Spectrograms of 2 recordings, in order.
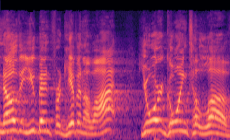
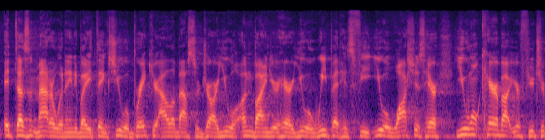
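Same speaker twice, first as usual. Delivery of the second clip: low, soft and intimate sermon voice; hushed preaching; 9 semitones lower, 6 dB quieter than usual. Acted. Preacher softly speaking to the congregation, hushed. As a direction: draw the listeners in close, softly.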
